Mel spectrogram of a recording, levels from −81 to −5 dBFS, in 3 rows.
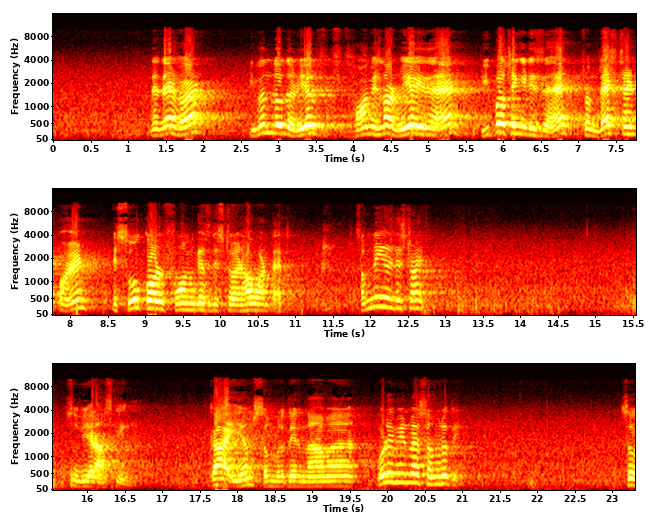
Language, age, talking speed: English, 50-69, 115 wpm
